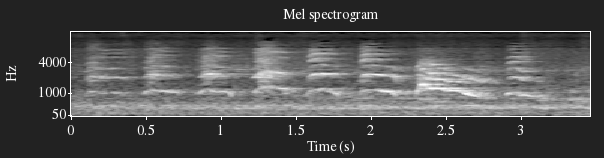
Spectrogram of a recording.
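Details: White female Toy Poodle puppy born 10 October 2008; a run of about eight high, nasal whines and yelps, each arching up and down, following one another closely over a few seconds.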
